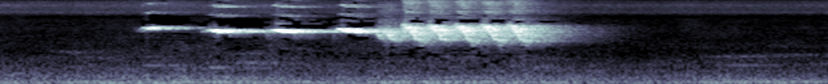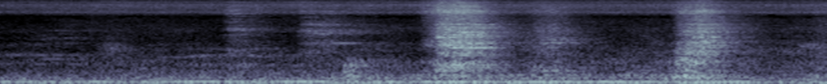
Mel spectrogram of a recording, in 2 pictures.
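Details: A lined seedeater known locally as bigodinho americano, from São Luís in Maranhão. It gives high piercing whistles and a short intense buzzing trill, followed by a few scattered clicks and knocks against a soft hum.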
